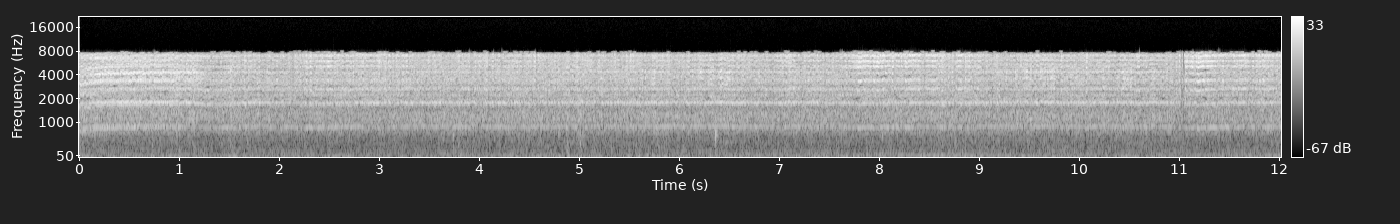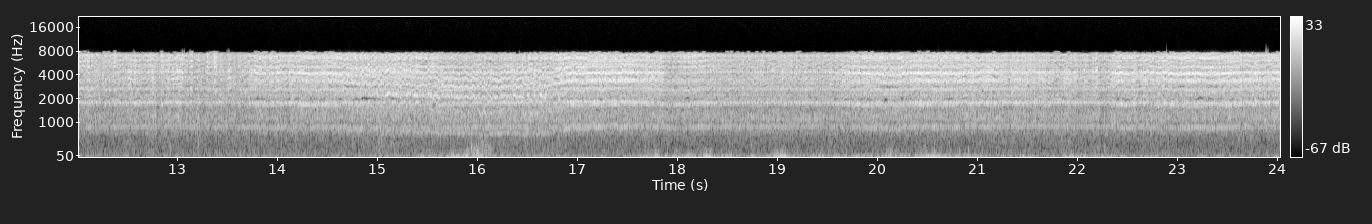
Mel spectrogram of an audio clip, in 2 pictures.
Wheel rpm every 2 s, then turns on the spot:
230, 230, 230, 230, 230, 230, 230, 220, 220, 230, 230, 230.
none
